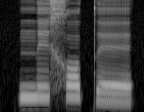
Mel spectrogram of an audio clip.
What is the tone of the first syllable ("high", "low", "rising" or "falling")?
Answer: high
